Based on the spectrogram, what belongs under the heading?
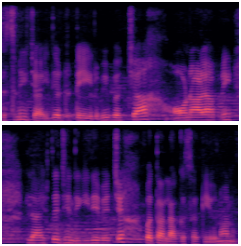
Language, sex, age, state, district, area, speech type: Punjabi, female, 30-45, Punjab, Ludhiana, urban, spontaneous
